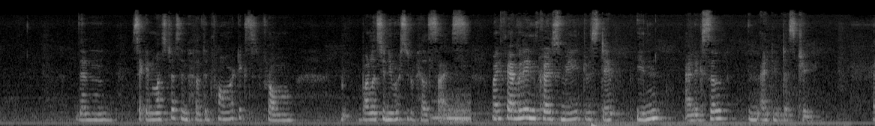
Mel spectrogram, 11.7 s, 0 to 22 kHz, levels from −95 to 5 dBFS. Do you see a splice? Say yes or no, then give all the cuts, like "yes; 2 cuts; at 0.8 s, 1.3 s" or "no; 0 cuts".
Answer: yes; 1 cut; at 6.4 s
